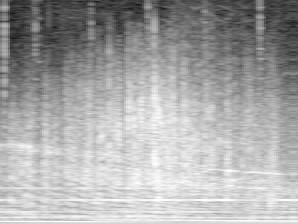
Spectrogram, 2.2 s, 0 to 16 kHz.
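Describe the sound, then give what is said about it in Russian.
A B-29 propeller aircraft, an American weather reconnaissance plane in the morning sky over a city, makes a loud, continuous, droning engine roar with steady humming tones that sink slightly in pitch. “Город живет обычной жизнью, когда около 7 утра в небе показывается самолет Б-29.”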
